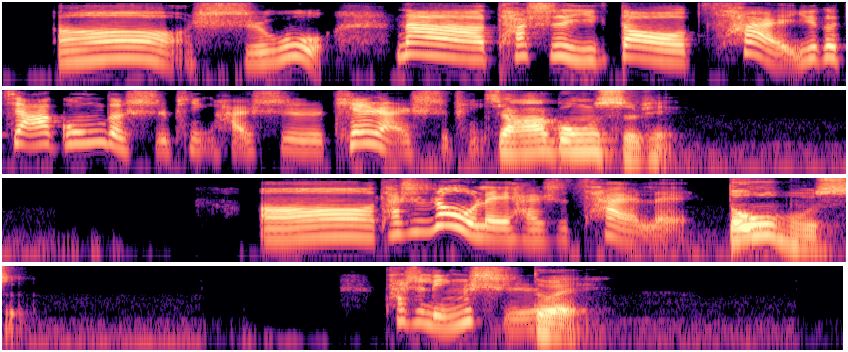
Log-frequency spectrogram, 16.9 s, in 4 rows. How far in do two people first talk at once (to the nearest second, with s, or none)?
none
